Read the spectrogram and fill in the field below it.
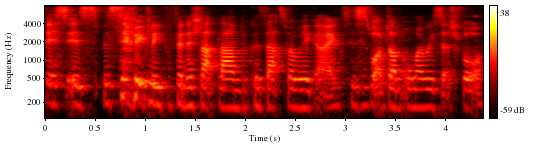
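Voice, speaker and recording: A woman's medium-pitched voice with a southern English accent. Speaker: family travel vlogger. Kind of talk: casual vlog tutorial. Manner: fast; chatty, many fillers.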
